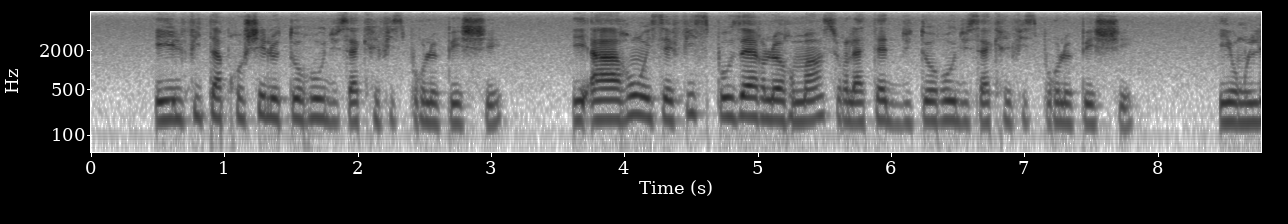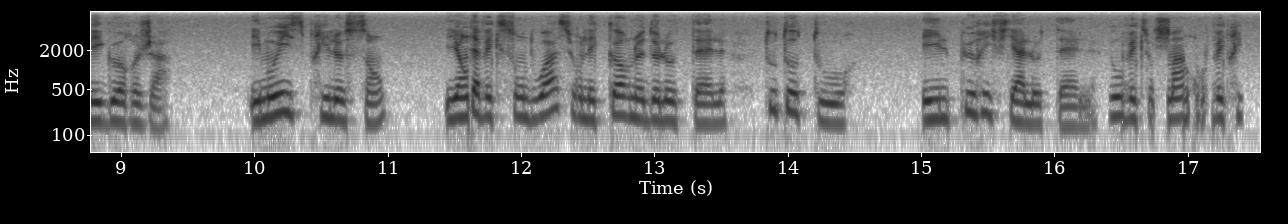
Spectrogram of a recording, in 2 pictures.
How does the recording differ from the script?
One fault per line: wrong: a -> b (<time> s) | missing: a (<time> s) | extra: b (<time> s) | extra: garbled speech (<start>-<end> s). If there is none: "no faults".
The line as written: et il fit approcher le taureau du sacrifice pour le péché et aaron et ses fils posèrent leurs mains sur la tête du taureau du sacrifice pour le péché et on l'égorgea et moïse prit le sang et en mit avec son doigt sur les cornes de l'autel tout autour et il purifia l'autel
missing: mit (11.6 s)
extra: garbled speech (16.4-17.4 s)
